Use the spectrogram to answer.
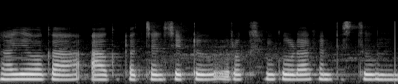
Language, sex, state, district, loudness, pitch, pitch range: Telugu, female, Andhra Pradesh, Krishna, -15 LUFS, 230 Hz, 225-235 Hz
